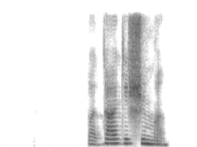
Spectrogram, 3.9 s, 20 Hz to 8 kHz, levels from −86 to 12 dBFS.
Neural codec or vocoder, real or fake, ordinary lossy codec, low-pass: codec, 24 kHz, 0.9 kbps, WavTokenizer, small release; fake; MP3, 64 kbps; 7.2 kHz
